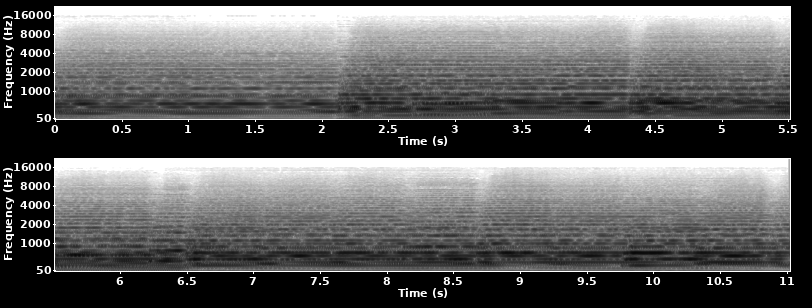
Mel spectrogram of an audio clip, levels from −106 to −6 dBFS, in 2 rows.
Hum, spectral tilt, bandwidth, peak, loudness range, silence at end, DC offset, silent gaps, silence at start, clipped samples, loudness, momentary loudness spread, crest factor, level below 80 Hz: none; -7 dB/octave; 8.4 kHz; -2 dBFS; 4 LU; 0 s; 0.4%; none; 0 s; under 0.1%; -18 LUFS; 7 LU; 14 dB; -46 dBFS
